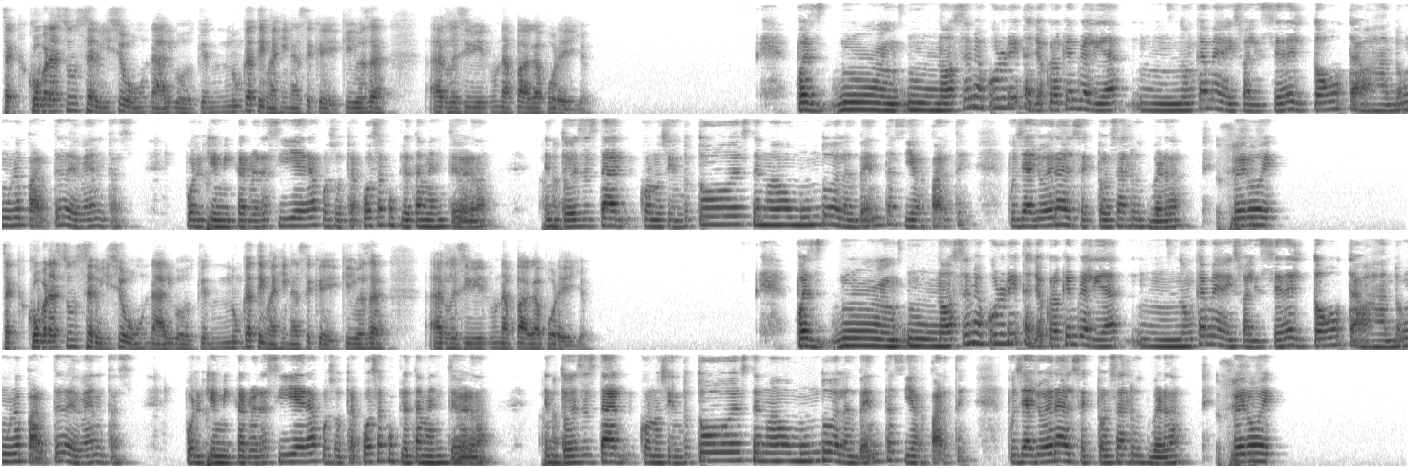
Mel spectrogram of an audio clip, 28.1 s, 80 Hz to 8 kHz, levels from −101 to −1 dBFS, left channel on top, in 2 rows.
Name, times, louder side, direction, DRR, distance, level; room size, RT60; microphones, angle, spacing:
voice 1, 0.0-3.8 4.3-5.8 16.1-16.2 19.6-19.7 26.3-26.4, right 3 dB, 20° right, 0.3 m, -33 dB
voice 2, 7.6-15.3 15.9-18.9 19.5-25.9 26.4-26.7, right 2 dB, 65° right, 0.6 m, -29 dB
2.5 x 2.1 x 2.8 m
head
